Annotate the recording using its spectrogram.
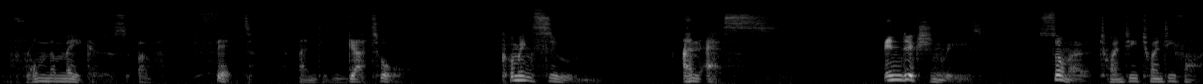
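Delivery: mock trailer voiceover with dramatic pauses; film trailer voice. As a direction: tease it like a coming-soon announcement. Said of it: "film trailers and has decided".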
